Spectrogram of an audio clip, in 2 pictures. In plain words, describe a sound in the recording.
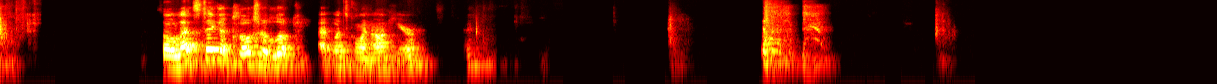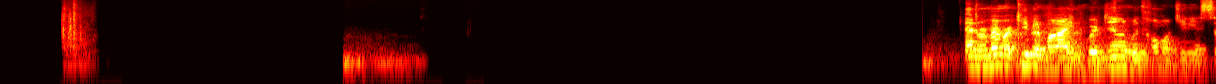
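A man lectures through a microphone, speaking calmly in short bursts with pauses.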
